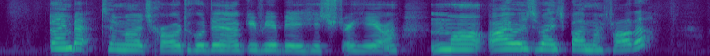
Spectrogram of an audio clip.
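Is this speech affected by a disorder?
Yes: ataxic cerebral palsy.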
